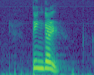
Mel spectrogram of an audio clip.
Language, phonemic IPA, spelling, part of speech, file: Tamil, /t̪ɪŋɡɐɭ/, திங்கள், noun, Ta-திங்கள்.ogg
- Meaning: 1. moon 2. month 3. Monday 4. week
